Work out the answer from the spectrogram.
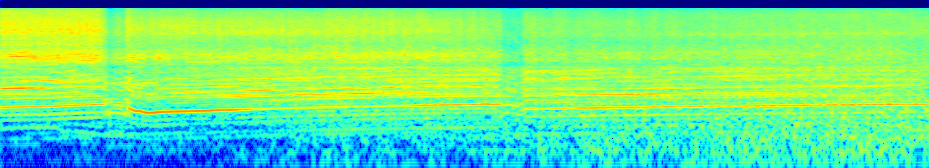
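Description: Car engine at full throttle, its pitch climbing steadily as it accelerates, with upshifts about a second in and about five seconds in that each drop the pitch before it climbs again. Road and wind noise run underneath.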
